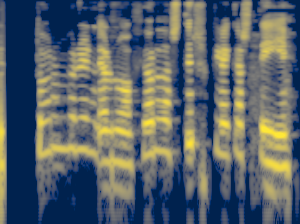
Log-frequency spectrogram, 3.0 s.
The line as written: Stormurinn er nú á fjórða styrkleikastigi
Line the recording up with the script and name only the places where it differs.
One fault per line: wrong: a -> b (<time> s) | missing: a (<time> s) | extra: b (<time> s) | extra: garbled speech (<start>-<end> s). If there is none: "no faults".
no faults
